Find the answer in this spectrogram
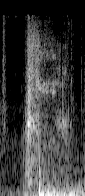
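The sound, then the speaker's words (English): A video game door creaks open with a short grinding, mechanical groan that swells after a quiet start and rumbles low as it finishes, fairly loud, with no voices. “Door?”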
